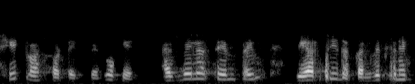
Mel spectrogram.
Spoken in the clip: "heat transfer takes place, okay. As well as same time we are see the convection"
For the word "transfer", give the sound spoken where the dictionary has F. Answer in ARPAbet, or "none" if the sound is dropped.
P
